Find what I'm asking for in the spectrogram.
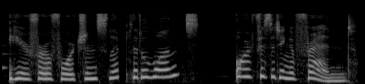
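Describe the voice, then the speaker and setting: A woman's voice: high-pitched, sing-song, normal speed, darkish tone. A woman voicing a sly, teasing, elegant shrine lady in a video game, playful and poised in her delivery. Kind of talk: animated video game voice acting.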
